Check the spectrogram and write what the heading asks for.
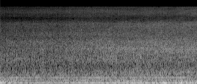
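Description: Steady, dense rush of torrential rain outdoors beside a road, the pavements flooded like waterways, with a continuous low rumble of passing vehicles, loud and constant throughout with no voices.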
